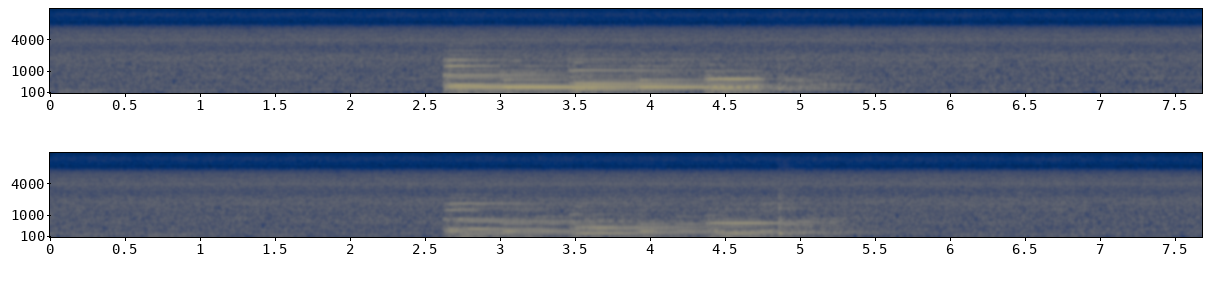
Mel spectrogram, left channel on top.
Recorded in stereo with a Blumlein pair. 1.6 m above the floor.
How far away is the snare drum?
About 1.7 m.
